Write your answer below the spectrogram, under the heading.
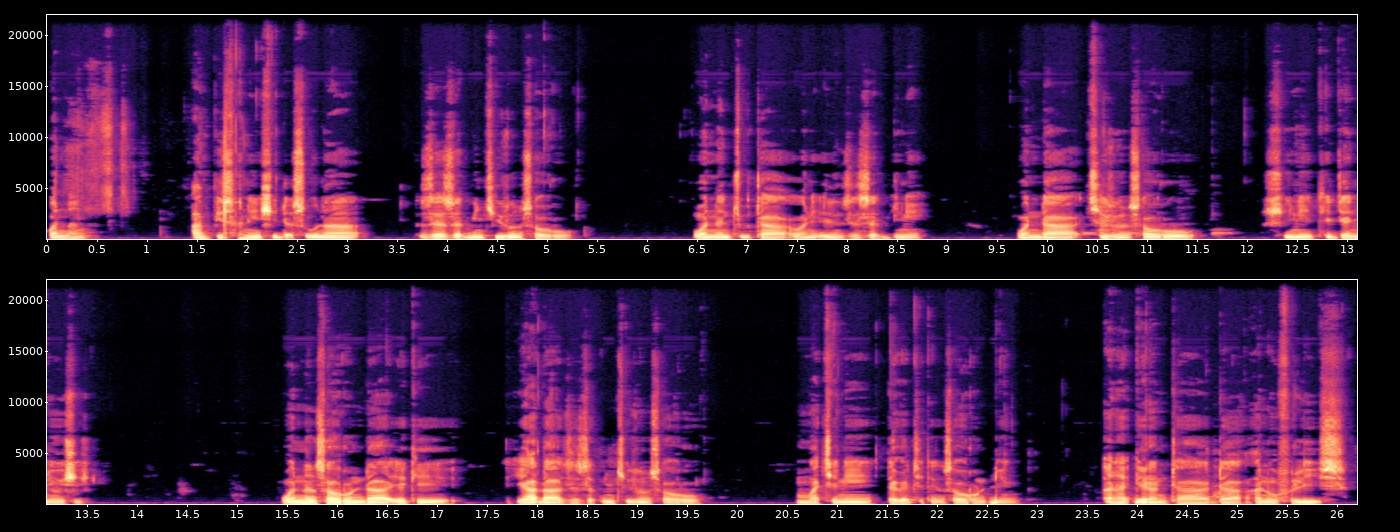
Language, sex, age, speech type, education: Hausa, male, 15-29, spontaneous, secondary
